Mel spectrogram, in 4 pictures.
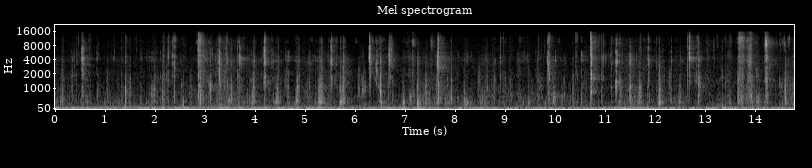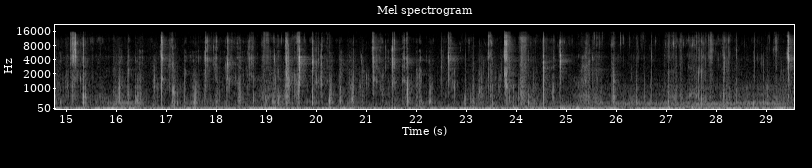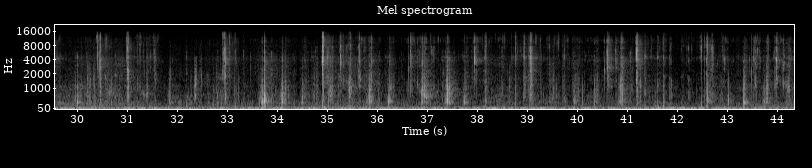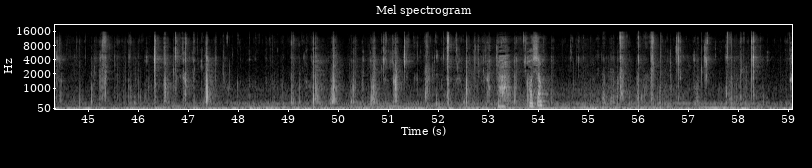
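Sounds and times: chewing with sharp crunches: 0:00.0 - 0:59.0.

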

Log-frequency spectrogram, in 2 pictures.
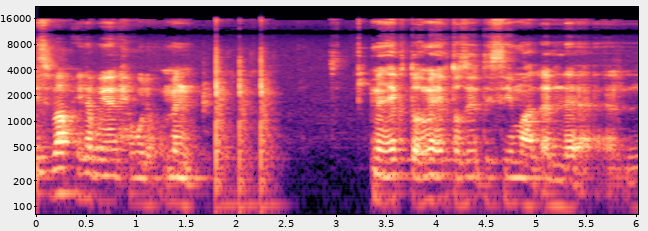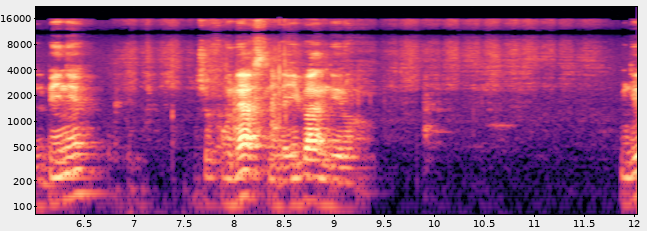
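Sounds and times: rubbing strokes on whiteboard: 0:06.8 - 0:12.0.

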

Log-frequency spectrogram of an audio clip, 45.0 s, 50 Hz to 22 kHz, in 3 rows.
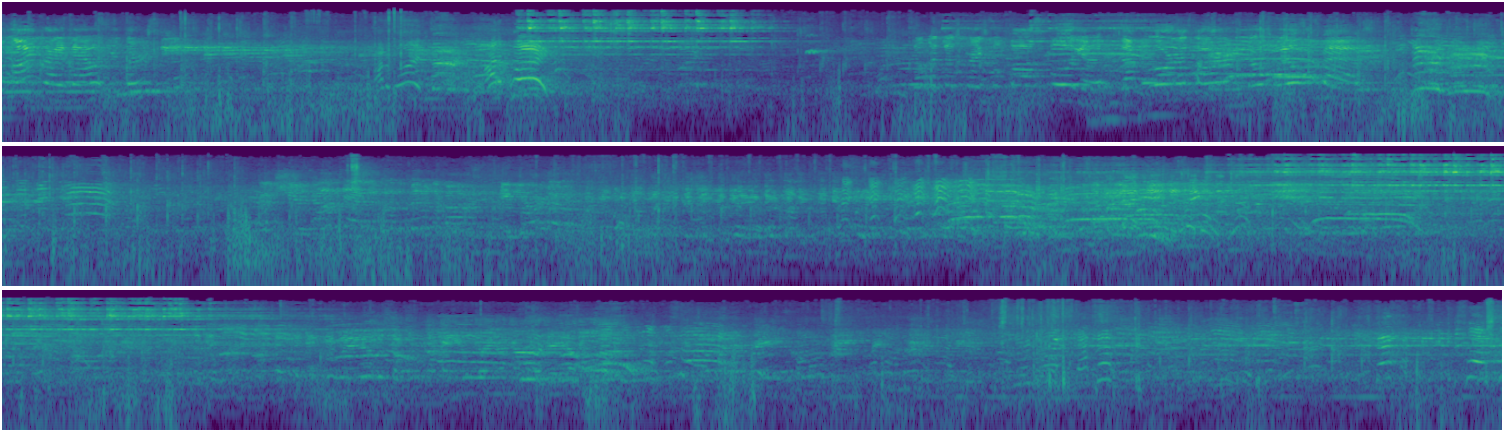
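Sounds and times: crowd voices: 0:00.0 - 0:45.0.

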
